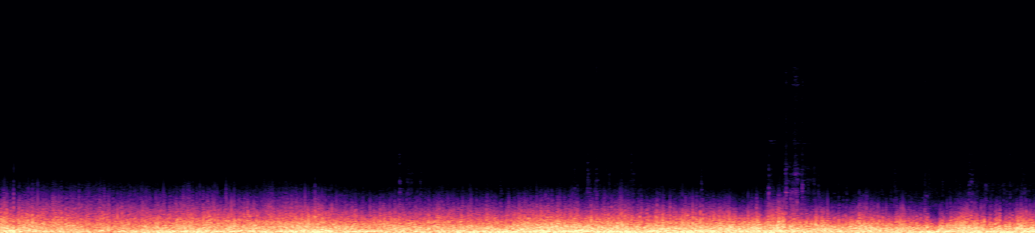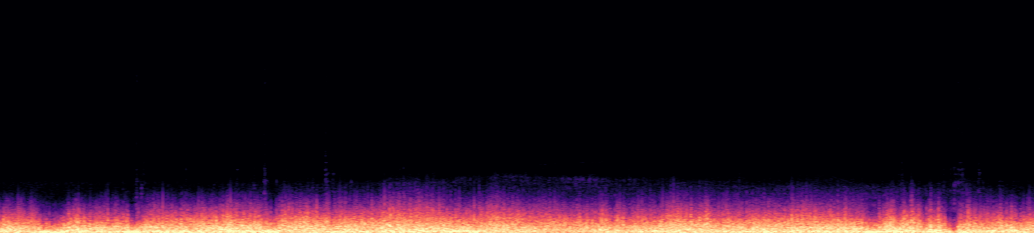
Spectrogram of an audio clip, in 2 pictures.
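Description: Wind rushes loudly past a bicycle rider outdoors.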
